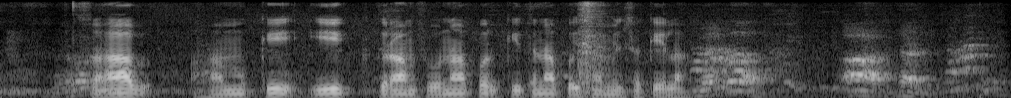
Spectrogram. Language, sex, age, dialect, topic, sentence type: Bhojpuri, male, 41-45, Western, banking, question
